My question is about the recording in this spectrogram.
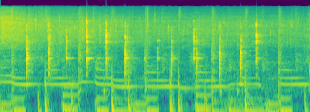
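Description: Minced garlic sizzling in hot oil in a nonstick wok, with scattered clicks and scrapes of the bowl and a wooden spoon against the pan as it goes in and is stirred. Background music plays underneath.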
